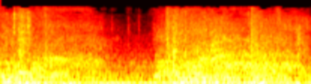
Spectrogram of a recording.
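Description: A large beast growls and snarls as it attacks.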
